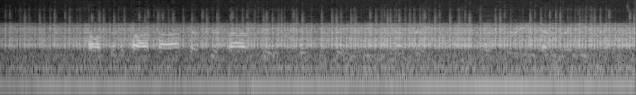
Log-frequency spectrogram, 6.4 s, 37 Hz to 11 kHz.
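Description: Single-sideband receive audio on 20 metres from an Icom IC-7000 transceiver: a steady band of static hiss. About a second in, a weak station's voice comes faintly through it for a second or two, the other station sending back its signal report.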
